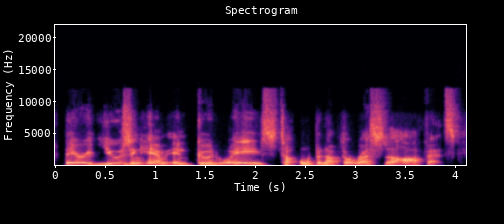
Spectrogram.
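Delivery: normal talking voice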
